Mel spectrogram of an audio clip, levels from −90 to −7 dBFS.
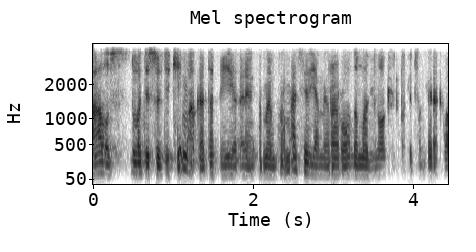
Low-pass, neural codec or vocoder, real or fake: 3.6 kHz; none; real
